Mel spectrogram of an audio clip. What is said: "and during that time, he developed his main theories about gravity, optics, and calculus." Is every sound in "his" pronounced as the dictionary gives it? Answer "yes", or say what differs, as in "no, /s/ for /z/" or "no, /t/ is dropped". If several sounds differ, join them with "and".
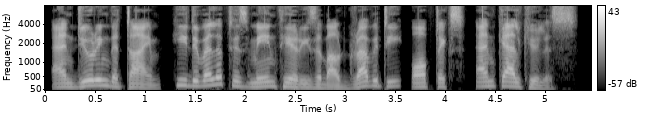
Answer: yes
